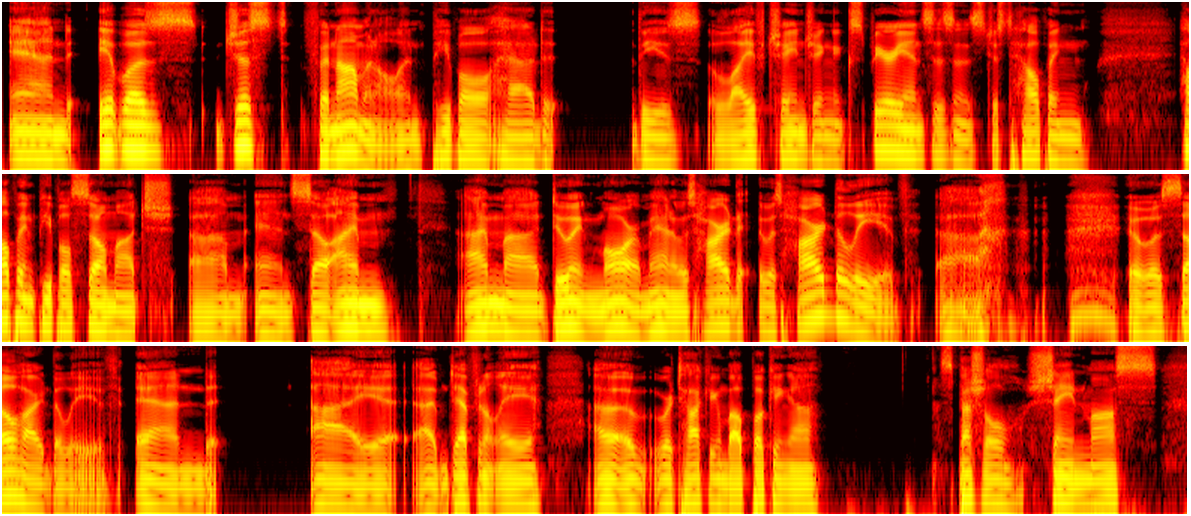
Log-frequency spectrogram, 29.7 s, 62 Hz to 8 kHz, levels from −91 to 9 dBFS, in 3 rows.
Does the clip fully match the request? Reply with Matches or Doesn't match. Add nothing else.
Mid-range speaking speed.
Doesn't match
